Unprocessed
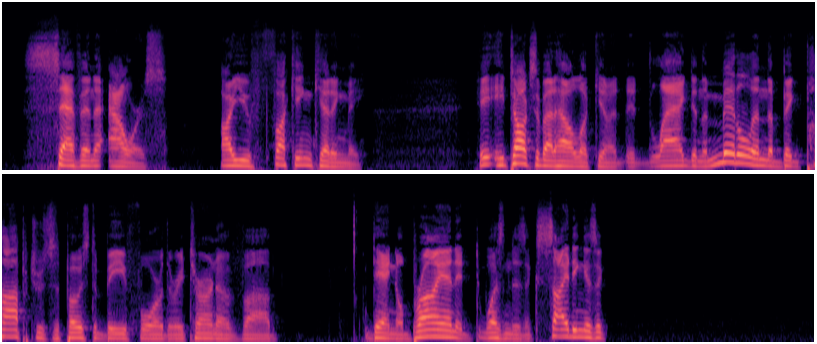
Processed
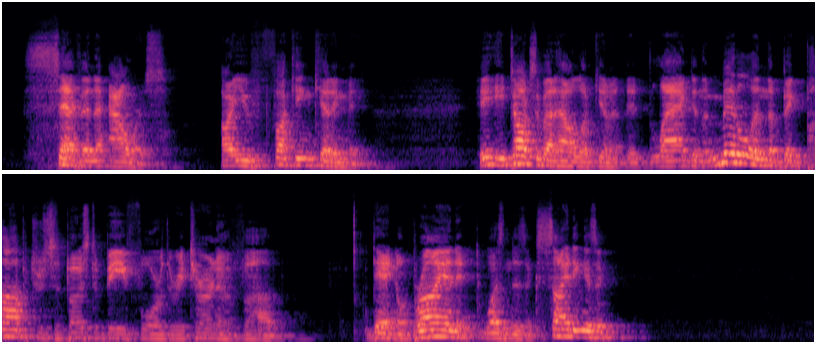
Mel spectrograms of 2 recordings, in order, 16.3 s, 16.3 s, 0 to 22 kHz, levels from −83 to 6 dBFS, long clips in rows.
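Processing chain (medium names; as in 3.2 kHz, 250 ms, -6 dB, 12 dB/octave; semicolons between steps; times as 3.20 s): 8.46–10.69 s: graphic EQ 250/500/1000/2000/4000/8000 Hz -11/-12/-6/+10/+5/+6 dB; reverberation RT60 0.50 s, pre-delay 3 ms, DRR 1 dB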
